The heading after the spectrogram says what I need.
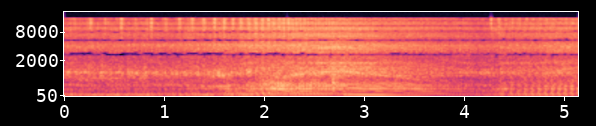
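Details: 1977 Porsche 924, 2.0L with CIS (K-Jetronic) fuel injection: idle hunts and surges, loping about four beats a second and swelling unevenly; rough idle, cause not yet found.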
